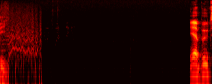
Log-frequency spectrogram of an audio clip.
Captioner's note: record scratches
